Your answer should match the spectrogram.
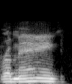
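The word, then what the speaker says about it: Romijn: Romaine. Romaine. That's how it's pronounced.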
